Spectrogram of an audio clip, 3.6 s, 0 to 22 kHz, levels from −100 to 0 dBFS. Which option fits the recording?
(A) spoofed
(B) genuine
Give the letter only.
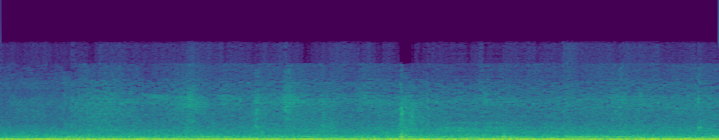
B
